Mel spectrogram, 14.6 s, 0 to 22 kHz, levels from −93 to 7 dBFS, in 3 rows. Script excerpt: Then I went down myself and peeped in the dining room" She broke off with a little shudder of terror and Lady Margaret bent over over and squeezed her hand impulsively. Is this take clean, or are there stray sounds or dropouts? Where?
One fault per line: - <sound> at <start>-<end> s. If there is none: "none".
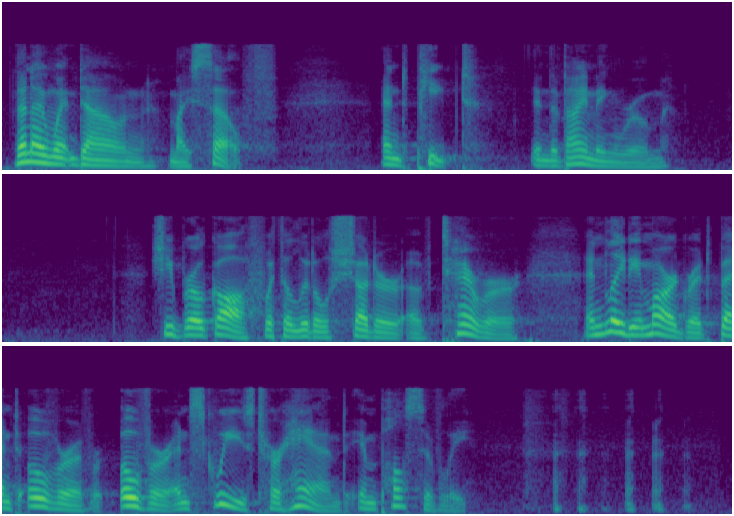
- laugh at 13.2-14.4 s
